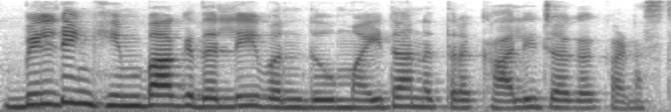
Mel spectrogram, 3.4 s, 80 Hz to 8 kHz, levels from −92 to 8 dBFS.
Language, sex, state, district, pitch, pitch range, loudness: Kannada, female, Karnataka, Bangalore, 215 Hz, 200-255 Hz, -17 LUFS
